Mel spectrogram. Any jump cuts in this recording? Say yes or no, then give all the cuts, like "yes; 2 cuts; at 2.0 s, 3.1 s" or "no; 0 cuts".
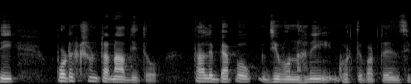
no; 0 cuts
